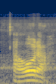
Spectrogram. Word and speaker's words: ahora: In Spanish, you never, ever, ever, ever, ever, ever, ever pronounce the H.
